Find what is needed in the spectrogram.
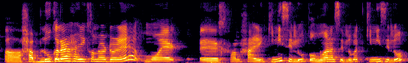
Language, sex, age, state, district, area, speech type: Assamese, female, 18-30, Assam, Kamrup Metropolitan, urban, spontaneous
